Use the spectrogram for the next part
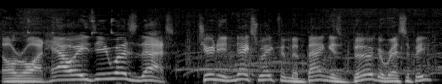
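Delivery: cocky Aussie bloke hosting his own cooking show; ocker cooking host. Acted. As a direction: play a larrikin TV chef.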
